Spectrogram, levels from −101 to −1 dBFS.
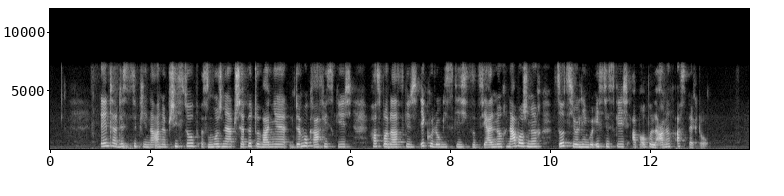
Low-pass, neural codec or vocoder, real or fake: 7.2 kHz; codec, 16 kHz, 6 kbps, DAC; fake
